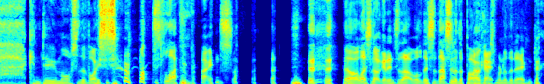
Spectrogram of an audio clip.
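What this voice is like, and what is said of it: Usual voice. Nothing is said of it.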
